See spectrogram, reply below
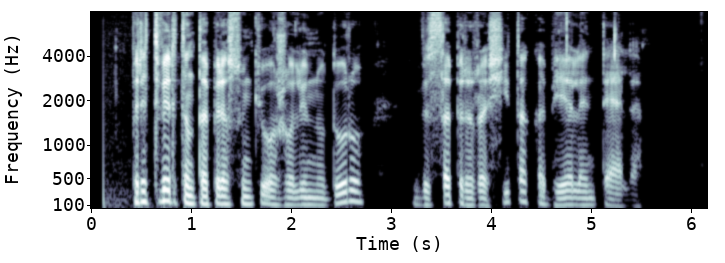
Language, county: Lithuanian, Panevėžys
